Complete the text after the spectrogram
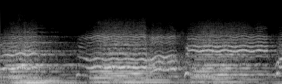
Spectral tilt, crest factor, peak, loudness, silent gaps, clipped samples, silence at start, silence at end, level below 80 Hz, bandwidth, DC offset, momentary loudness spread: -6.5 dB/octave; 14 dB; -4 dBFS; -18 LUFS; none; under 0.1%; 0 s; 0 s; -28 dBFS; 8.8 kHz; under 0.1%; 7 LU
